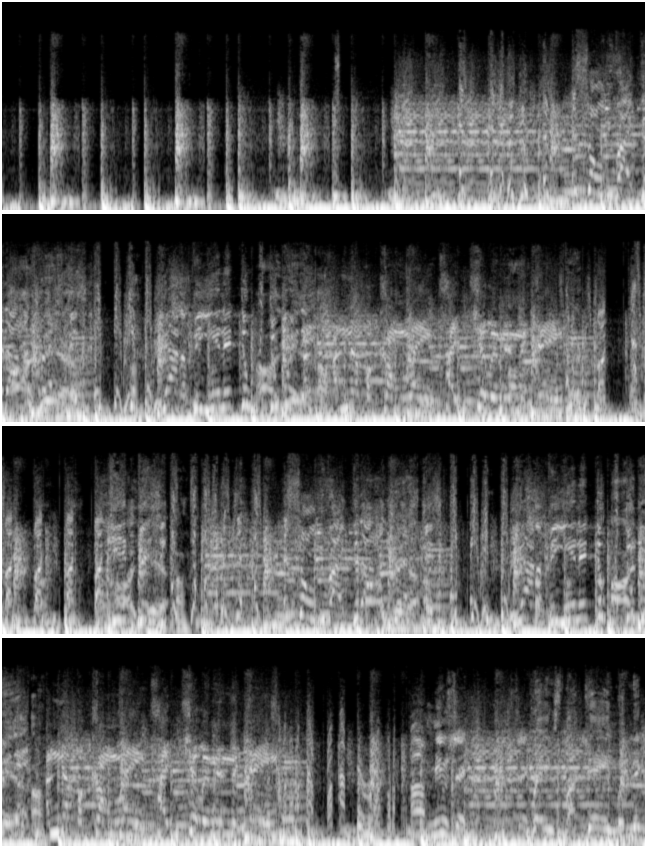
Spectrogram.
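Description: A hip-hop track plays loud and continuously, with a heavy, steady bass line and a driving beat, plus what sounds like turntable scratching near the start.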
